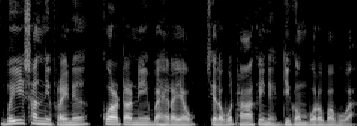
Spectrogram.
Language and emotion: Bodo, neutral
